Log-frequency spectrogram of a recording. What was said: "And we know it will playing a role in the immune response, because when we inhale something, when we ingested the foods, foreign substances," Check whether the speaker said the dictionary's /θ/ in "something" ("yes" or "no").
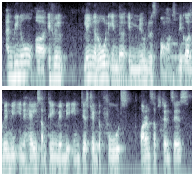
no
